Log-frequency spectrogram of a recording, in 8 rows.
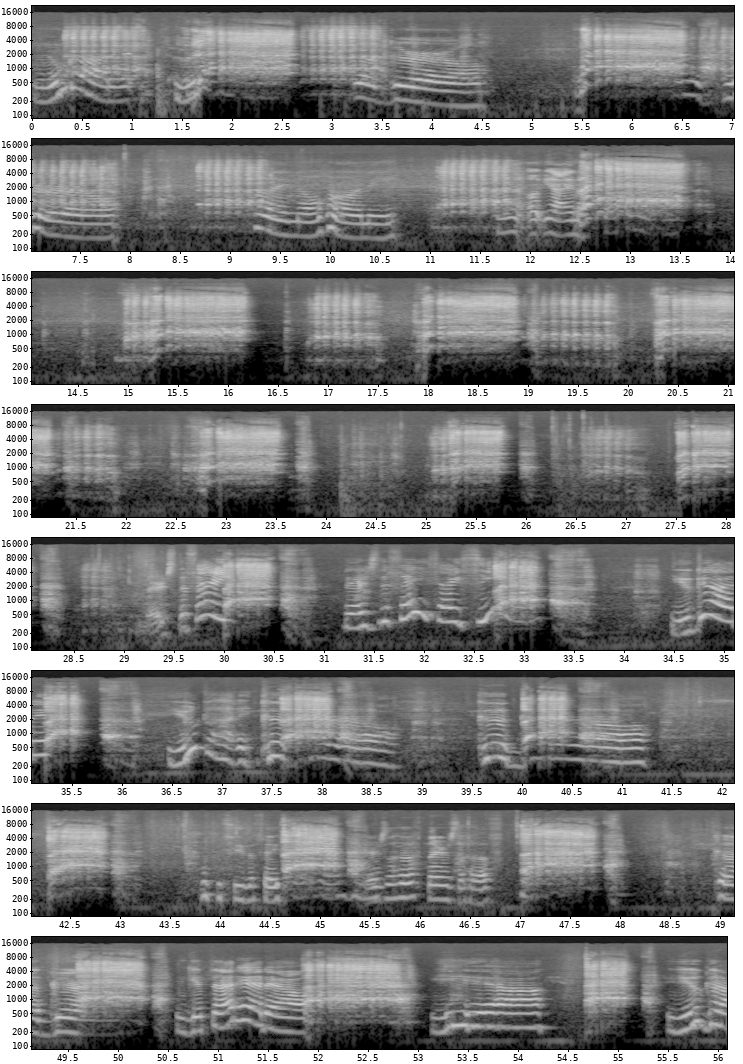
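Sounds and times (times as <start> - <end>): goat bleating in labour: 0.2 - 3.6, 5.4 - 7.9, 8.6 - 9.5, 11.0 - 13.8, 14.9 - 22.0, 22.7 - 23.7, 25.0 - 25.9, 26.5 - 29.0, 30.0 - 30.6, 32.7 - 33.3, 37.5 - 38.3, 39.8 - 40.9, 42.3 - 42.9, 44.6 - 45.5, 47.0 - 48.0, 49.5 - 50.4, 51.8 - 53.0, 54.7 - 55.4.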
